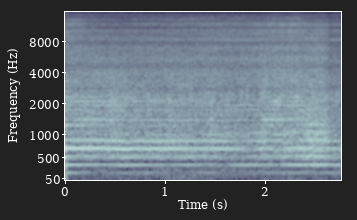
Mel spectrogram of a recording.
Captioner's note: mixer whirring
